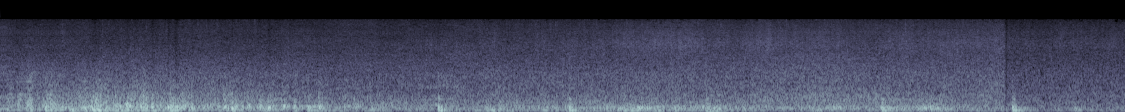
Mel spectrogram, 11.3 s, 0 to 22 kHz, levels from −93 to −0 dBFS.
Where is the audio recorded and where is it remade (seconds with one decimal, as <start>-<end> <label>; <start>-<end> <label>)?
0.0-0.9 remade; 0.9-2.7 recorded; 2.7-4.8 remade; 4.8-11.3 recorded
